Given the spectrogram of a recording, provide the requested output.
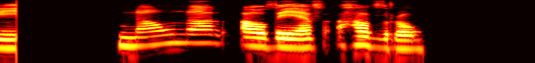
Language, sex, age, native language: Icelandic, female, 60-69, Icelandic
